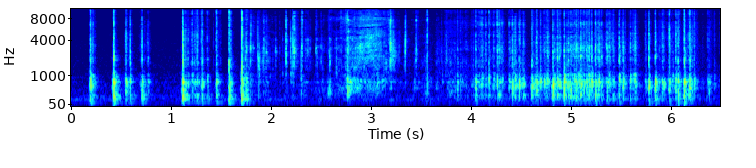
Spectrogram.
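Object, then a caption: Soap bar shaved with a metal knife. A metal knife blade shaves thin, curled slices off the edge of a long, solid pink soap bar lying on a table. Dozens of short, crisp clicks and cracks come in quick succession, with a tick near 700 Hz, between brighter crinkling, scraping stretches. Each cut ends abruptly with almost no ring.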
